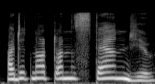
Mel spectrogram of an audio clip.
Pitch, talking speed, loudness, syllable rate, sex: 245 Hz, 195 wpm, -13 LUFS, 5.0 syllables/s, female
